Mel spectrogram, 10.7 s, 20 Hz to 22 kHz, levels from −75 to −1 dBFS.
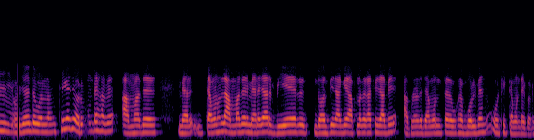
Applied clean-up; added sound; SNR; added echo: none; none; none; none.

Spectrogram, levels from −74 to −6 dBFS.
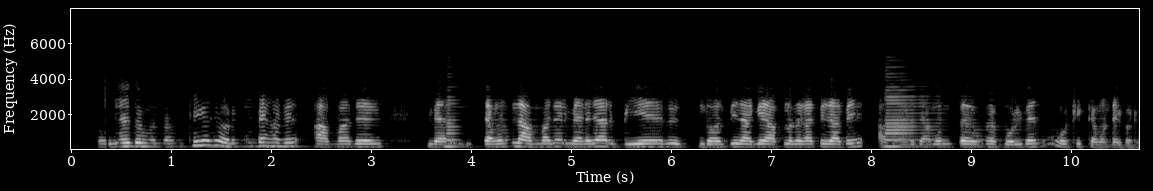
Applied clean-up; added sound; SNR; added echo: neural mask model DeepFilterNet 3.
